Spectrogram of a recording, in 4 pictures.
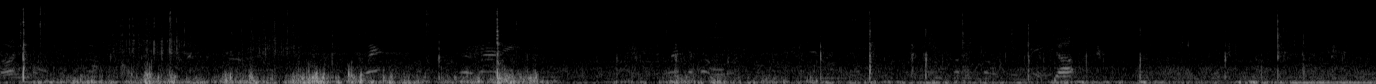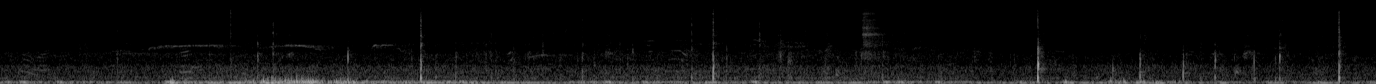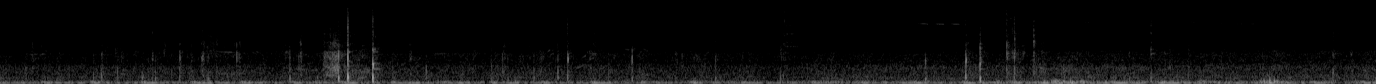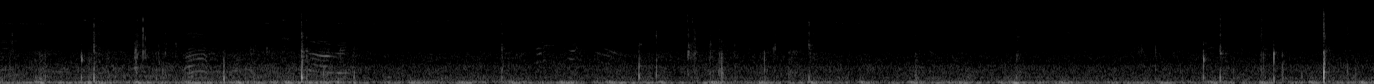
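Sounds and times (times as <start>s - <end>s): tennis balls struck and bouncing: 0.0s - 1.8s, 2.4s - 15.2s, 15.8s - 45.0s, 47.2s - 55.0s.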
